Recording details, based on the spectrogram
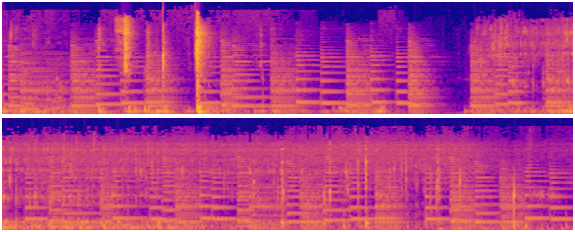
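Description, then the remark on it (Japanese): A drink glugs into a glass over ice, fairly loud, with a sharp clink of ice early on, a brief pause, then steady pouring whose pitch rises as the glass fills. “てか氷入ってるからさ、氷の音が入っちゃうねこれね。”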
